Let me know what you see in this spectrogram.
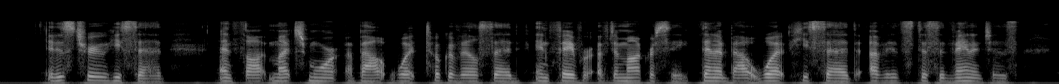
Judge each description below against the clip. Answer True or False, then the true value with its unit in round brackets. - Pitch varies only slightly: True (1.4 semitones)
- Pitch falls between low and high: True (155 Hz)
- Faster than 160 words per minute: False (140 wpm)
